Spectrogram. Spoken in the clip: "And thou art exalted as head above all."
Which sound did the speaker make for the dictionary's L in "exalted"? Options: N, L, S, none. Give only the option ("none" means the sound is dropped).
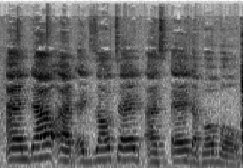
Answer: L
